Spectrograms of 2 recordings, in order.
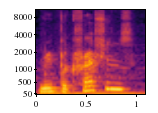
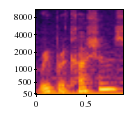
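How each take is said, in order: First: The middle sounds like 'crushings'. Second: The middle sounds like 'cussions'. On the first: The speaker calls it wrong. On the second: The speaker calls it right. "It's not crushings"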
